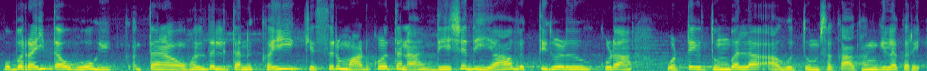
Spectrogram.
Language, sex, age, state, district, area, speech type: Kannada, female, 18-30, Karnataka, Yadgir, urban, spontaneous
